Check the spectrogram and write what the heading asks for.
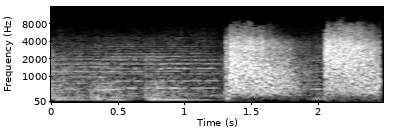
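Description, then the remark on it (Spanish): Two loud, sharp gunshots, fired by the nephew at Tonet, who falls badly wounded onto his boat, go off about a second apart, each leaving a lingering, hissing echo, over a low rumbling background with no talking. “El sobrino dispara a Tonet, el cual cae malherido sobre su barca.”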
